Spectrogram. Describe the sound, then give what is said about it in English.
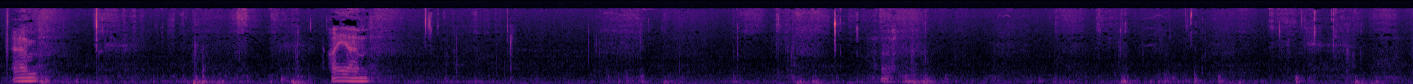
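Sheets of paper rustle and crinkle as someone shuffles through them, with intermittent soft scrapes and a couple of louder handling bursts early on. “I've got so many pieces of paper here that can't figure out which is which.”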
